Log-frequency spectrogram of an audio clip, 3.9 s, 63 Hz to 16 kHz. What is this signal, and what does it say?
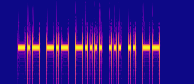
Morse code, heard as a keyed tone, about 25 wpm, 700 Hz. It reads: KK6SIM
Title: USA Call Signs 25wpm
